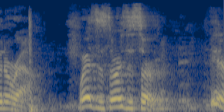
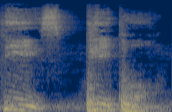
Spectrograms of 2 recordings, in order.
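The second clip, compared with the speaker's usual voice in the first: "These people" drawn out very slowly with disdain; scornful quote; 3 dB quieter, much slower than usual. Shown as a demonstration. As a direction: sneer "These people" stretched long and dismissive. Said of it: "people have stereotyped people".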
